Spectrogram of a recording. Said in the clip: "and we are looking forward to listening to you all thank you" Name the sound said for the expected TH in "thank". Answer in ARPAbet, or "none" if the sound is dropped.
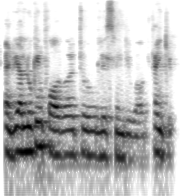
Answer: T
